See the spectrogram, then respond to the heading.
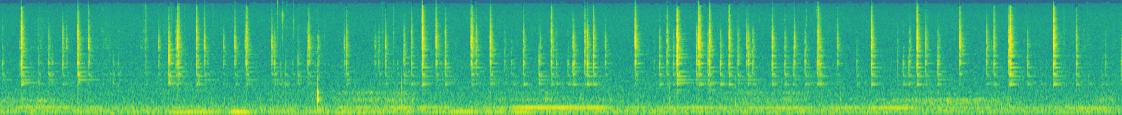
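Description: Long red nails tap quickly and lightly on the sides and lid area of a large, hollow, white-painted tin tea caddy with a domed lid. The taps are bright, thin metallic clicks with very little ring, scattered irregularly over a faint low hum.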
